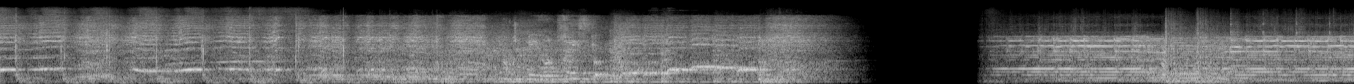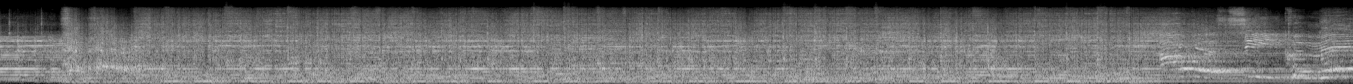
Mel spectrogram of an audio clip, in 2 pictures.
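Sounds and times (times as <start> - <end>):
ringing guitar chords: 9.8 - 25.6
rock band with drums and bass: 9.8 - 26.0.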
